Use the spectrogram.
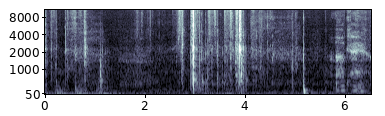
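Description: Tarot cards are shuffled up close in a series of soft, quick riffling and slapping bursts with quiet gaps between them, while a hushed voice talks intermittently.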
